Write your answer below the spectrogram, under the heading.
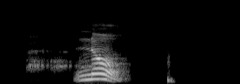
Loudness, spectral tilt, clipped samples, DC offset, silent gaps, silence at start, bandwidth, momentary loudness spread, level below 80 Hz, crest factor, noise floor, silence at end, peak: -19 LUFS; -6.5 dB/octave; under 0.1%; under 0.1%; none; 0.6 s; 7 kHz; 25 LU; -78 dBFS; 22 dB; under -90 dBFS; 0.7 s; -2 dBFS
